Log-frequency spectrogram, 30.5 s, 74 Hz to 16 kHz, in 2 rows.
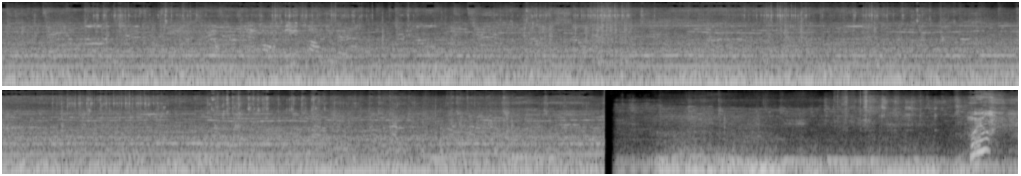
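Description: Bobcat T650 skid steer's diesel engine running steadily under load with the Diamond disc mulcher, a constant-pitched drone over a deep rumble. It cuts off abruptly about three-quarters of the way through, giving way to an uneven rumbling.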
